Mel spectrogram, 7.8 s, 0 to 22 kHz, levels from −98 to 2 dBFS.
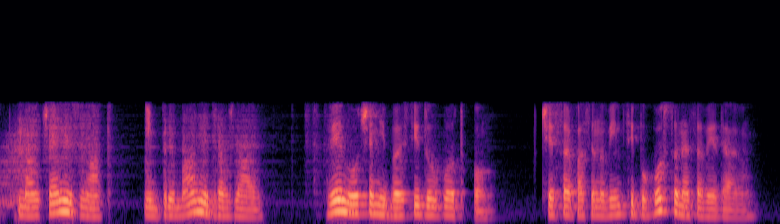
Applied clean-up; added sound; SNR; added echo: neural mask model RNNoise.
